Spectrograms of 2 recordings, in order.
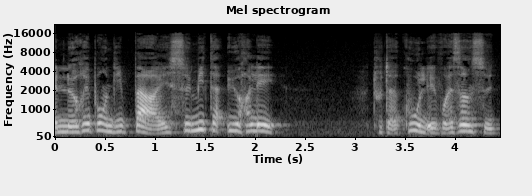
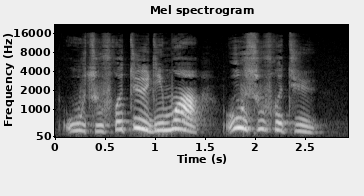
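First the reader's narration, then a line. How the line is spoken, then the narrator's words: Stammering. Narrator (French): Elle balbutia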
